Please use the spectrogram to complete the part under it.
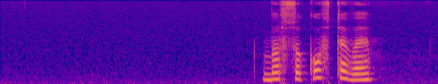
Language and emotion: Russian, neutral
